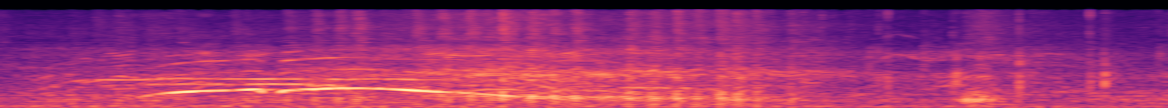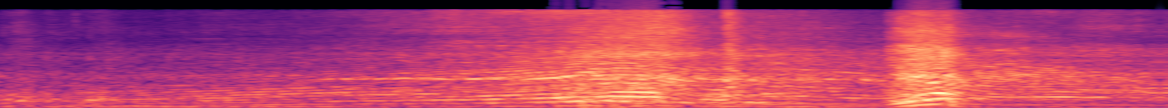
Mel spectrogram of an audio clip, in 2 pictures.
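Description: Freestyle motocross dirt bike engine revving as the bike accelerates toward the jump ramp. The pitch climbs and it gets louder, peaking just before the take-off, with a sharp blip of throttle near the end.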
